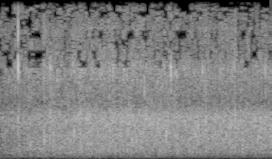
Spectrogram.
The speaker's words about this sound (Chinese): 你们不鼓掌，我讲不动了。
